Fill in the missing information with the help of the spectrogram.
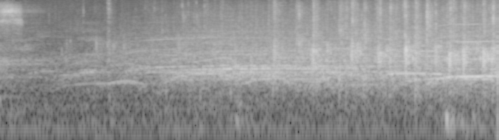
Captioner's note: applause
